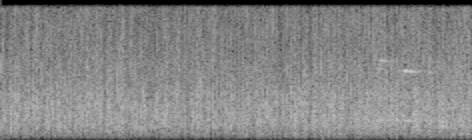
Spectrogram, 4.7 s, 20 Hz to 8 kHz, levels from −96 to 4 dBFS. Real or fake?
real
